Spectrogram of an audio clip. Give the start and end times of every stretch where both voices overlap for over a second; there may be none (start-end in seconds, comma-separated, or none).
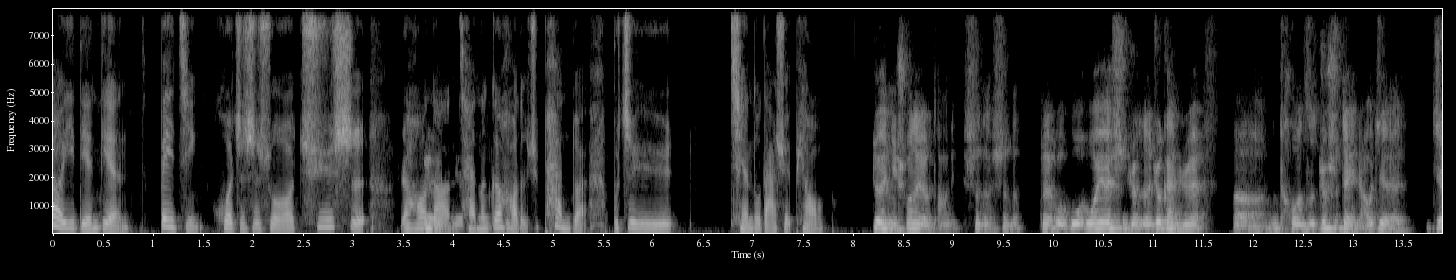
none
